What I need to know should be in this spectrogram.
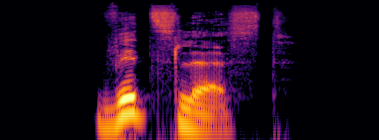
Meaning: second-person singular subjunctive I of witzeln
- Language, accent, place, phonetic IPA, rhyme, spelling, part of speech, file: German, Germany, Berlin, [ˈvɪt͡sləst], -ɪt͡sləst, witzlest, verb, De-witzlest.ogg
